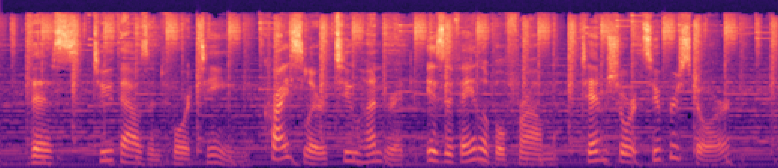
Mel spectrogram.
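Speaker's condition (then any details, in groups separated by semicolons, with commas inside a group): No condition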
